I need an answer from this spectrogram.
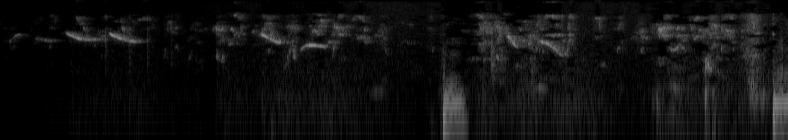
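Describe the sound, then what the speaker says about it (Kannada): Birds chirping close around a tree house about thirty feet up: bright, rapid tweets and trills come in repeated bursts, near and lively, with a brief low voice in between. "ಒಂದ್ ಕ್ಷಣ ಸುತ್ತಲಿನ ಪಕ್ಷಿಗಳ ಇಂಚರ ಕೇಳ್ರಿ ನೀವು ಅವು ಇಲ್ಲೇ ಹತ್ರ ಇರ್ತಾವ"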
